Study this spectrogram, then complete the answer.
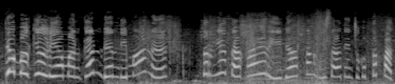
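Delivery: loud, hyped play-by-play call; fighting game announcer. Acted. Live esports play-by-play. (komentator pertandingan yang heboh)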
